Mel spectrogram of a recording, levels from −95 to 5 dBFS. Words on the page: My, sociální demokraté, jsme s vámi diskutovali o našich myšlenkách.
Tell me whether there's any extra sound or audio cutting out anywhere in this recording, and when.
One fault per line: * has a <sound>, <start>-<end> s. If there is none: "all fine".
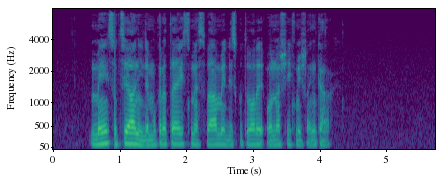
all fine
